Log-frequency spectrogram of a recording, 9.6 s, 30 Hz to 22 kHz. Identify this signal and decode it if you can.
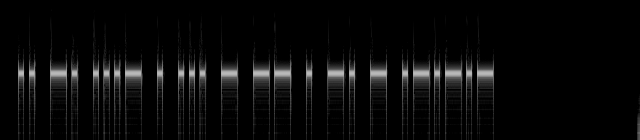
Morse code, heard as a keyed tone, about 15 wpm, 700 Hz. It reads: INVESTMENT.
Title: Sentences from Top 1000 Words - Review Part 4 - 15wpm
